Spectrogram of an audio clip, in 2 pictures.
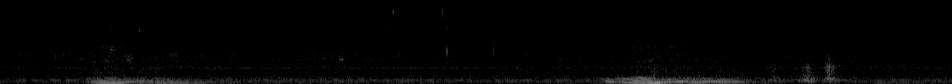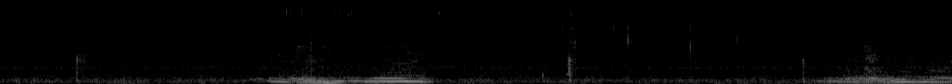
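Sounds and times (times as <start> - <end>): pet snoring: 6.0 - 8.2, 12.2 - 13.8, 17.8 - 19.0.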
